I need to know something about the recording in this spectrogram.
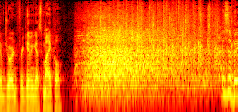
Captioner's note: laughter and applause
